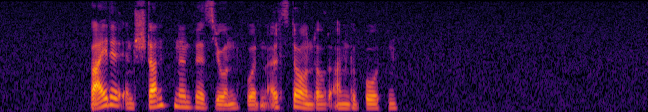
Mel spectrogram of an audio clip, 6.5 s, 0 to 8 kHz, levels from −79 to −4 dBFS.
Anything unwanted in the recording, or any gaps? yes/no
no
